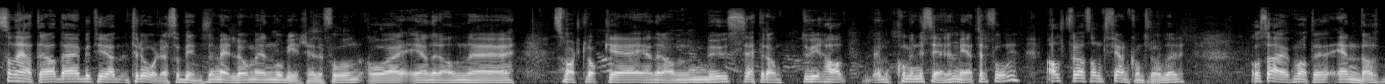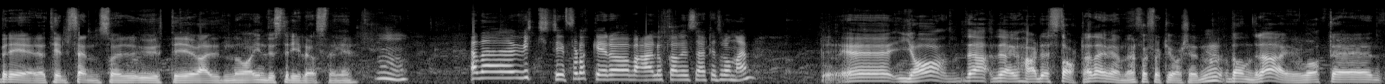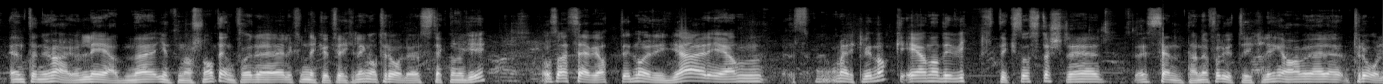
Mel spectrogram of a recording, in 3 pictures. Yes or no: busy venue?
yes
